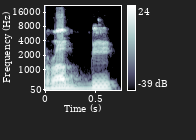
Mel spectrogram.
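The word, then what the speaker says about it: رَبِّي: है कसरा यानी जेर तो यह हो जाएगा रब्बी रब्बी तो आपने मुलाहिजा किया मगर इस चीज का खास ख्याल रखें रखिएगा कि इसको लंबा नहीं करना क्योंकि अगर लंबा करेंगे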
